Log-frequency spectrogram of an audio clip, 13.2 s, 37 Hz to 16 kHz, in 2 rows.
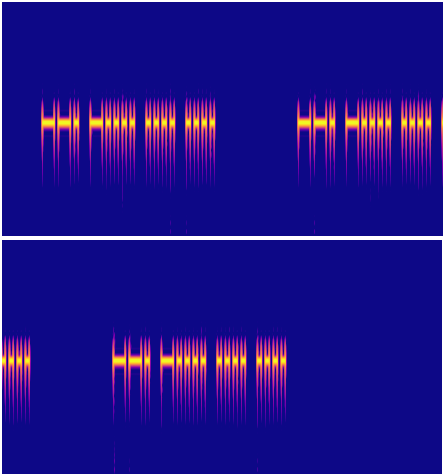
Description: Morse code, heard as a keyed tone, about 20 wpm, 700 Hz. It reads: G6HH G6HH G6HH
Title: DXCC-100 Call Signs - 4 Characters - Repeated 3x - 20wpm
